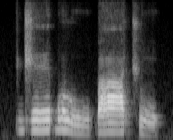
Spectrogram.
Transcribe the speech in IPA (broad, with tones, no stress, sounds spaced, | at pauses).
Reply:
d͡ʒ eː˦ ɓ ʊ˦ l uː˨ ɓ aː˦ t͡ʃ ũ˨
